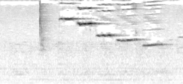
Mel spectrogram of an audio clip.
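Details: Brown-chested jungle flycatcher giving its fluting song as a lure to make new birds start singing: one click, then slow clear whistles, each lower than the last, ending on a long low note.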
